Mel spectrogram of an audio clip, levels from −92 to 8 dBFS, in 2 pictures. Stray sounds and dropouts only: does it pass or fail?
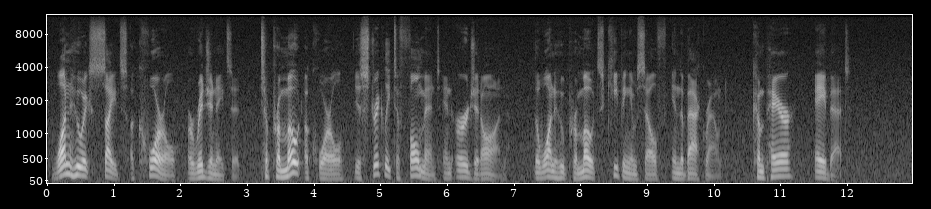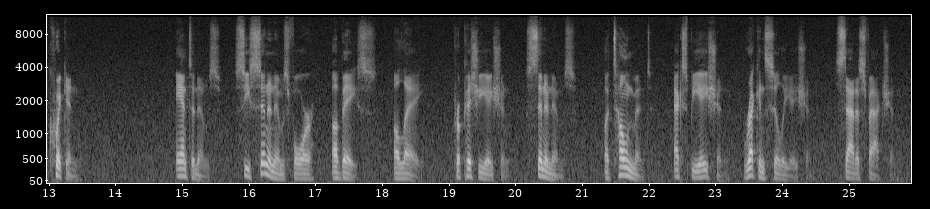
pass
